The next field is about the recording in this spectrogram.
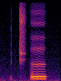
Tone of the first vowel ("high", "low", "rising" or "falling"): high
